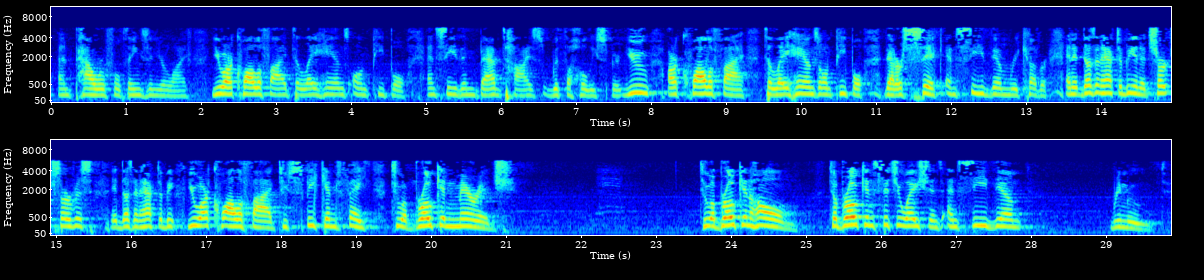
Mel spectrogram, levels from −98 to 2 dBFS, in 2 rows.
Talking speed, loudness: 150 wpm, -36 LUFS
